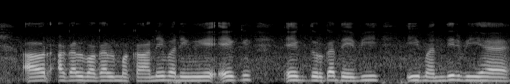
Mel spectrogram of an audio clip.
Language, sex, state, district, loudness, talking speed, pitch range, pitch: Hindi, female, Bihar, East Champaran, -21 LUFS, 165 wpm, 175-190 Hz, 185 Hz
